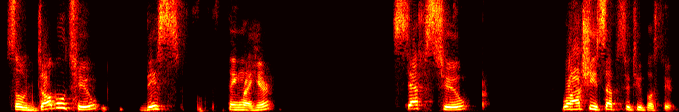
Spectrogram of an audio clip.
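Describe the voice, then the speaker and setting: A young man lecturing a university class, lively and emphatic, putting questions to the students. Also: high-pitched, measured pace, breathy edge, no room sound, low-quality recording. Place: lecture hall.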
